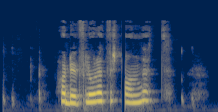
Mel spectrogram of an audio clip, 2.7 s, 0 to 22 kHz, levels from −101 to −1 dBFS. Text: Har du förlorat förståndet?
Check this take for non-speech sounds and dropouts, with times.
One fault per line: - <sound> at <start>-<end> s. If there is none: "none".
- dropout at 1.5-1.6 s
